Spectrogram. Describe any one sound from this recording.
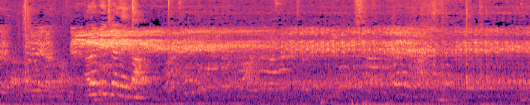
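A toy tank plays a steady, high electronic tune.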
